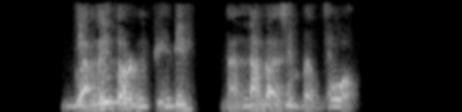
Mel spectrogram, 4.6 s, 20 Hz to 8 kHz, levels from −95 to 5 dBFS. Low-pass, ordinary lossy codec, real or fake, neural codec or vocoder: 7.2 kHz; MP3, 32 kbps; fake; codec, 16 kHz, 1 kbps, FreqCodec, smaller model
